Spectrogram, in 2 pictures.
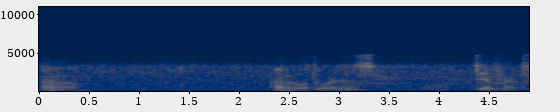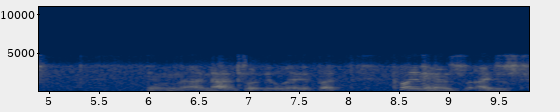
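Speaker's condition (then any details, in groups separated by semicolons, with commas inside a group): Cerebral palsy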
